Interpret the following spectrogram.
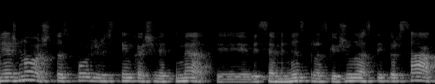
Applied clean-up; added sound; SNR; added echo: none; none; none; none.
